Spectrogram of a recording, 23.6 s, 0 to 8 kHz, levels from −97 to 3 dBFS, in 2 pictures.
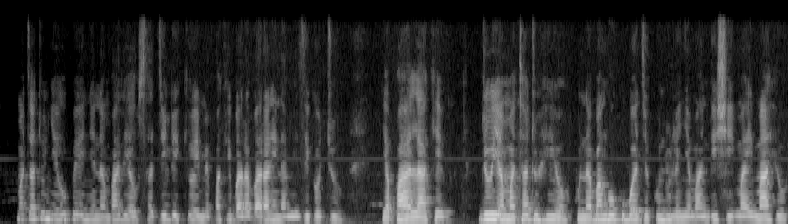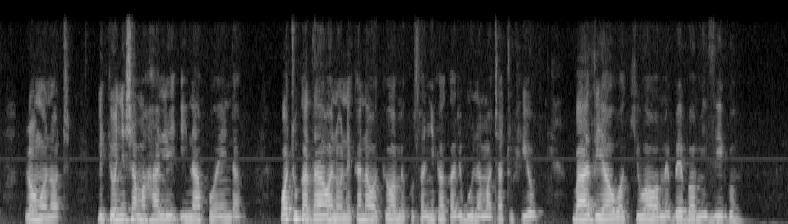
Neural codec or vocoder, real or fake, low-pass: none; real; 7.2 kHz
